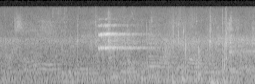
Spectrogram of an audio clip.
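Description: A whistle blows briefly in a large echoing hall.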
